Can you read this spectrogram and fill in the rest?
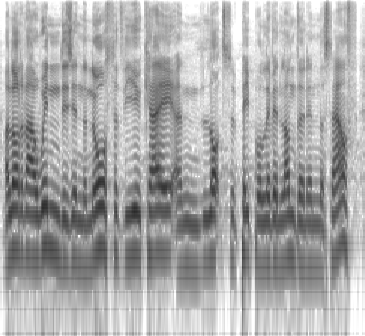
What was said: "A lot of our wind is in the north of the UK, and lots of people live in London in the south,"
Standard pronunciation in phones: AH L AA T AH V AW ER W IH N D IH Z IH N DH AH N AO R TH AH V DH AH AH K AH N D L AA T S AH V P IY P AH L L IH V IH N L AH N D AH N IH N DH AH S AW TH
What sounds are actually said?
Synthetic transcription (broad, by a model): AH L AA T AH V AW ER W IH N D IH Z IH N DH AH N AO R TH AH V DH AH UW K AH N L AA T S AH V P IY P AH L L IH V IH N L AH N D AH N IH N DH AH S AW TH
